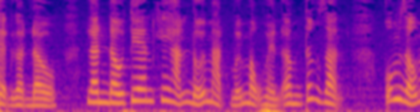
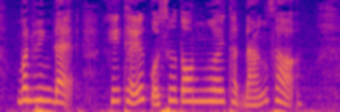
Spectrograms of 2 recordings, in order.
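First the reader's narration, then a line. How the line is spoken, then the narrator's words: Still frightened. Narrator (Vietnamese): lòng còn sợ hãi nói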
